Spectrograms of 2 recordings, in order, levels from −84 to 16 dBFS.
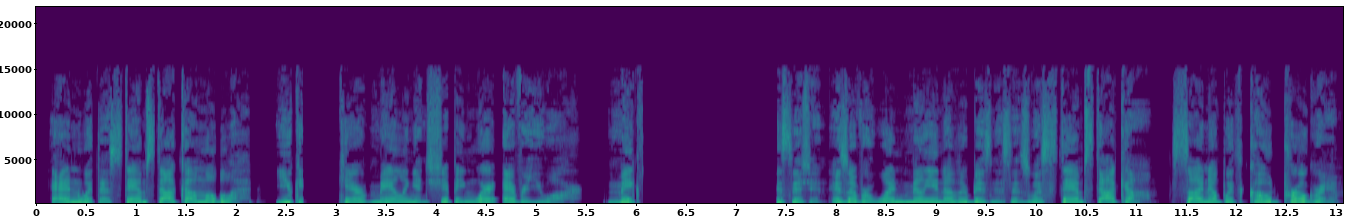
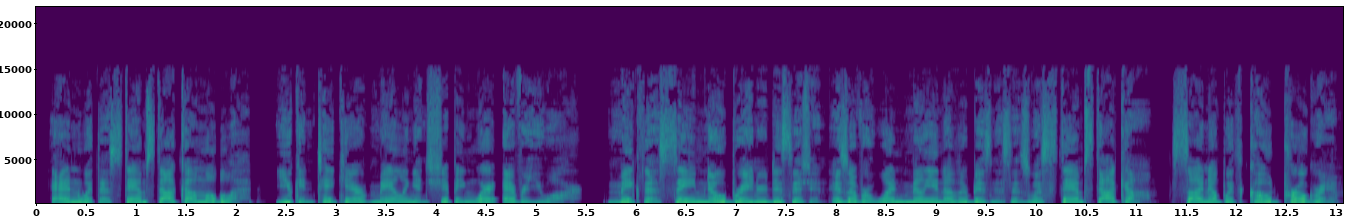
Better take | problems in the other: second | audio cutting out; at 2.5 s and at 6 s for 1.5 s

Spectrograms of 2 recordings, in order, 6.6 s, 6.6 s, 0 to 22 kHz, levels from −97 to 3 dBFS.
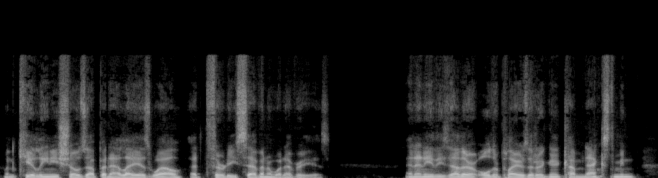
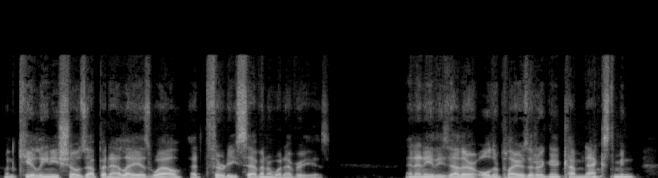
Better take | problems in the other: neither | none

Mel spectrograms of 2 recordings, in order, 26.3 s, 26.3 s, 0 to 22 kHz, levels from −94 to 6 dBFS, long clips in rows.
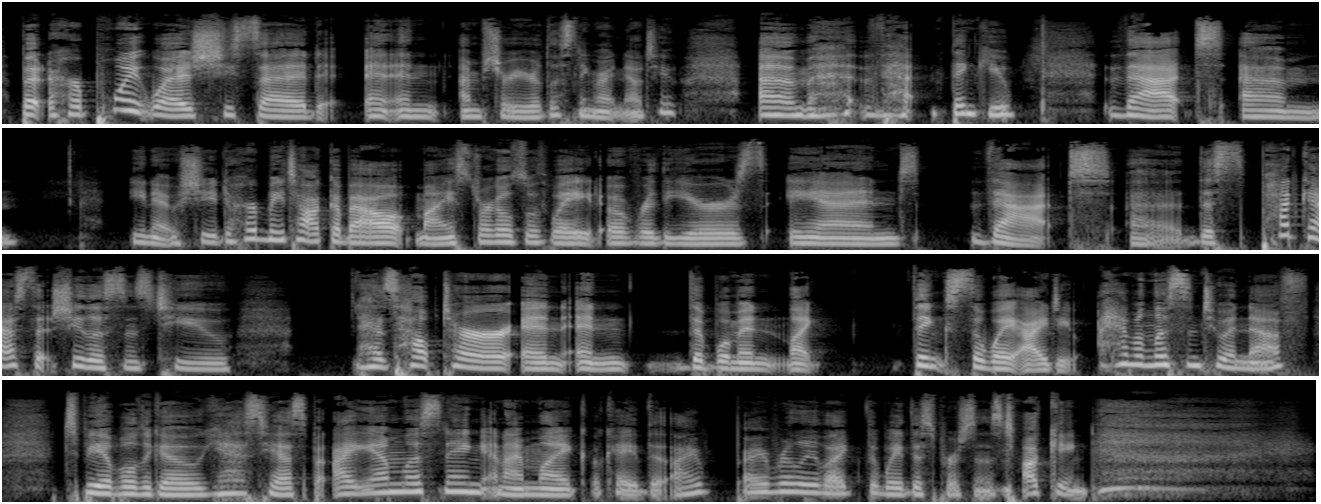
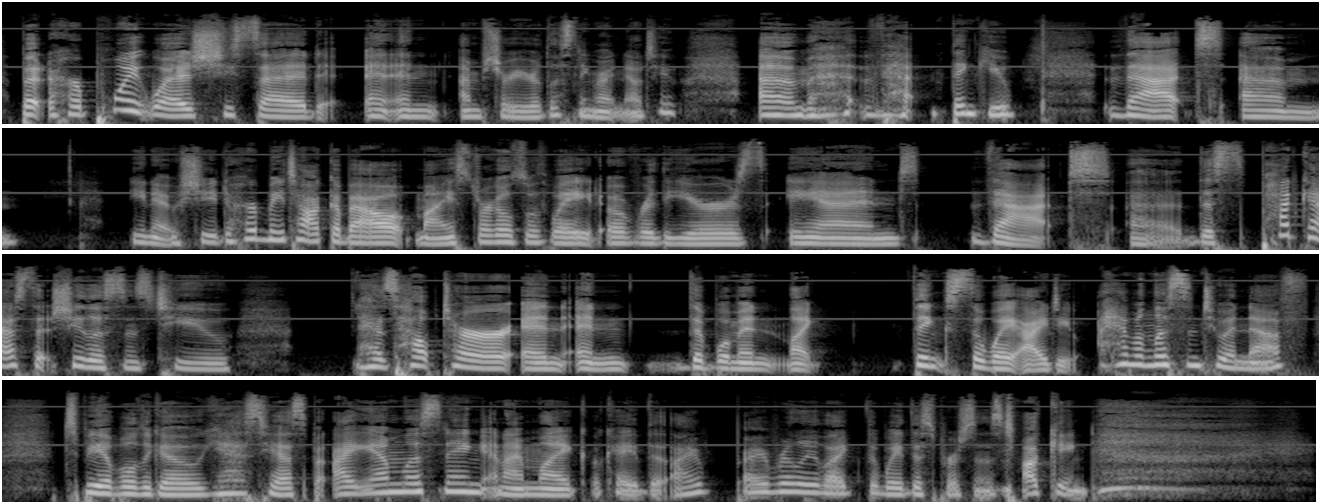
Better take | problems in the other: first | high-pitched whine; faint; throughout; 3 kHz, 30 dB below the speech

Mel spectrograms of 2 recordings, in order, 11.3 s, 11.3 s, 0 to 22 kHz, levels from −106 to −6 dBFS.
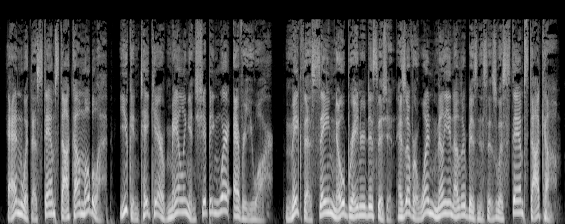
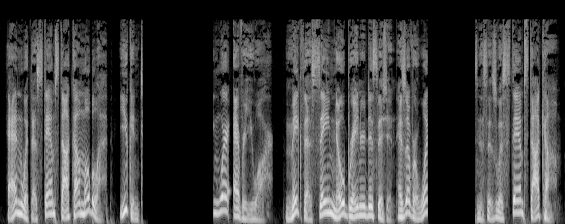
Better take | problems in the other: first | audio cutting out; at 3 s for 1.5 s and at 8.5 s for 1 s

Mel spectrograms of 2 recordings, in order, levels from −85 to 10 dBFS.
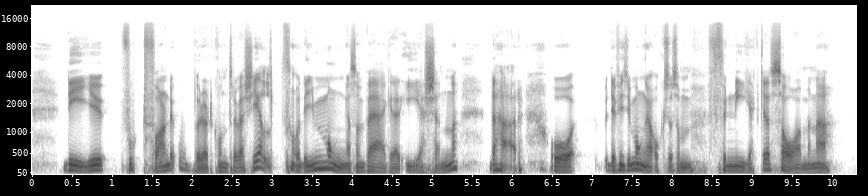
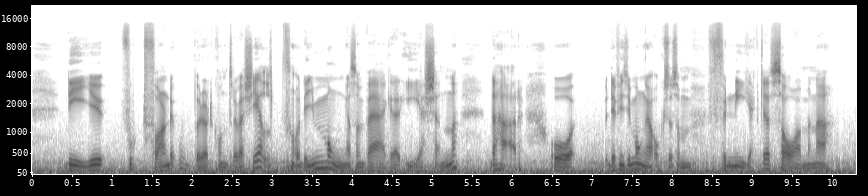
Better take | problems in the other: first | wind noise on the microphone; occasional gusts; 15 dB below the speech

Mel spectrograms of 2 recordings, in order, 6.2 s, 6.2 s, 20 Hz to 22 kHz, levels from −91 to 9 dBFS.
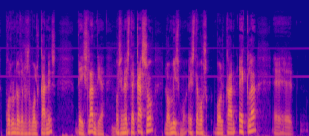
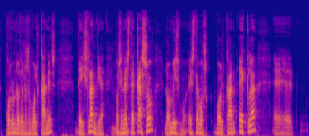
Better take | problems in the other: second | high-pitched whine; faint; throughout; 2 kHz, 35 dB below the speech

